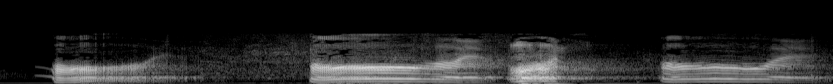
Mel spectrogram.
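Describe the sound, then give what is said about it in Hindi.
A human voice imitates a buffalo with low, drawn-out bellowing moans: three long, loud calls with a short burst between the second and third, each rich and droning before fading. “भैंस का आवाज, बफेलो।”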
